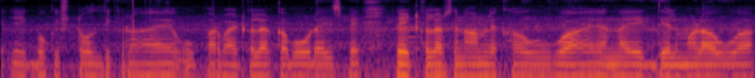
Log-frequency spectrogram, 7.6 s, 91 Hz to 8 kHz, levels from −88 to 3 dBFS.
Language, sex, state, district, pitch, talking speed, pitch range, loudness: Hindi, male, Chhattisgarh, Kabirdham, 100 Hz, 190 wpm, 100-105 Hz, -35 LUFS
